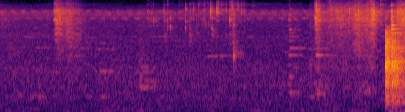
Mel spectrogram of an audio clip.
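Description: Faint small ticks, then near the end a metal utensil starts stirring wet, grainy sugar in a pot. It scrapes and clinks against the pot, with one sharp knock just before the end.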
